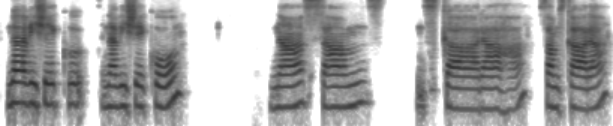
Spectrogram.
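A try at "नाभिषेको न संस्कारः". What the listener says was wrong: You have to add the tune. Nabhisheko na samskaraha.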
